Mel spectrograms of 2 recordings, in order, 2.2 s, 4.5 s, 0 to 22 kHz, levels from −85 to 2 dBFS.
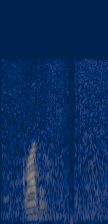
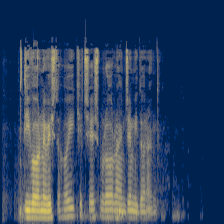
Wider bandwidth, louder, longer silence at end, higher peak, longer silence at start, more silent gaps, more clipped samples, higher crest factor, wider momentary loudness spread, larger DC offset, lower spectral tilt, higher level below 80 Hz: second, 9.6 kHz vs 11 kHz; second, -44 LUFS vs -16 LUFS; second, 0 s vs 1.3 s; second, -24 dBFS vs 0 dBFS; second, 0.05 s vs 0.4 s; neither; neither; about the same, 22 dB vs 18 dB; first, 19 LU vs 13 LU; neither; about the same, -3 dB/octave vs -3 dB/octave; second, -82 dBFS vs -62 dBFS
